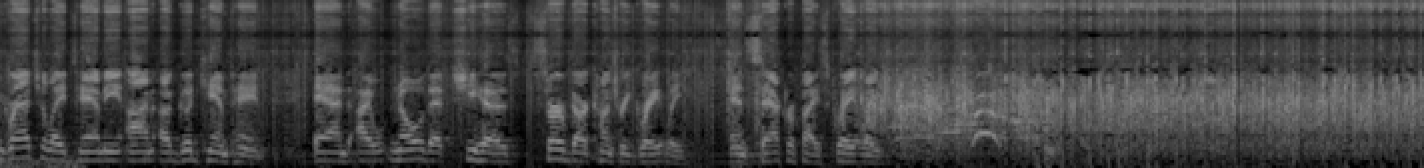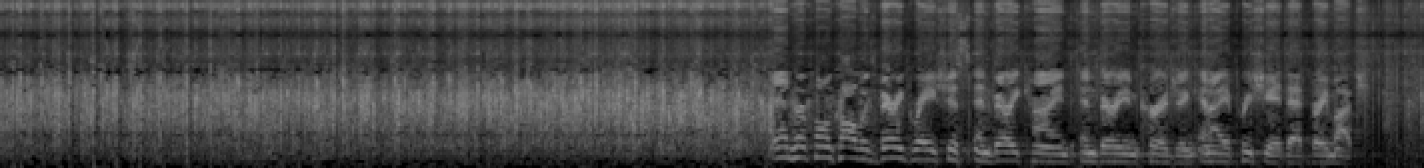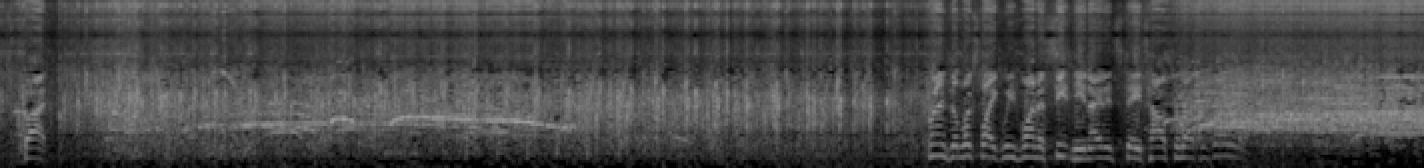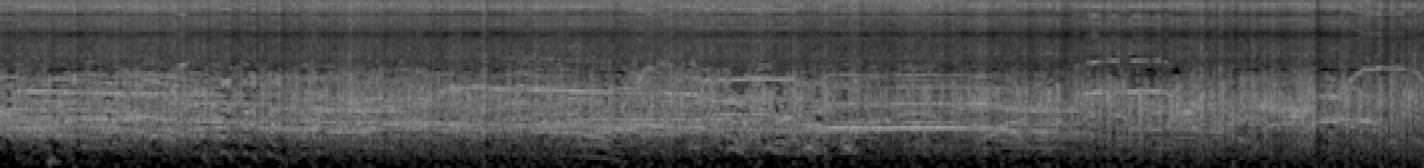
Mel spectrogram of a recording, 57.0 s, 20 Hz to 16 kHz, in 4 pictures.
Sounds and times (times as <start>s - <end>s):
Male speech, man speaking: 0.0s - 2.6s, 3.2s - 8.8s, 22.0s - 27.9s, 28.7s - 29.0s, 37.8s - 40.9s.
